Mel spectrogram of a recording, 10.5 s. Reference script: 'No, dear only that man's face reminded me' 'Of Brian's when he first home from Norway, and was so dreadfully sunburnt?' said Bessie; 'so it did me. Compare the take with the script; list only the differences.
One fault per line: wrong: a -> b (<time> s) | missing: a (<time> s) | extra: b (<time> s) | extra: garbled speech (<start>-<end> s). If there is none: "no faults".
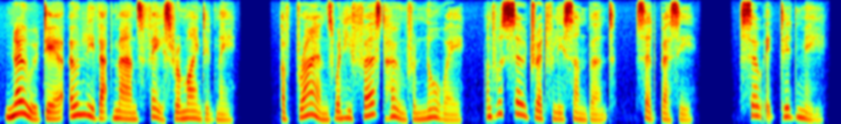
no faults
